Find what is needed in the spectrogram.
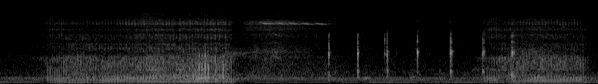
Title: REAL MASTINO SNORING CAUGHT ON TAPE! MASZTIFF IGAZI HORKOLÁS!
